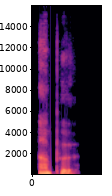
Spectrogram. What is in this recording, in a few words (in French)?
"un peu", French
